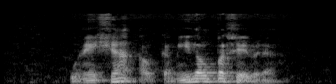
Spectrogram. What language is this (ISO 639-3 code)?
cat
